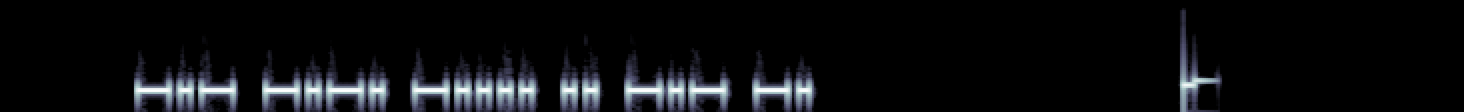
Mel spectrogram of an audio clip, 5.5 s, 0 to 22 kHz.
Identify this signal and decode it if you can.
Morse code, heard as a keyed tone, about 30 wpm, 700 Hz. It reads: KC6IKN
